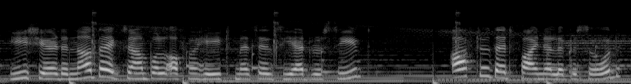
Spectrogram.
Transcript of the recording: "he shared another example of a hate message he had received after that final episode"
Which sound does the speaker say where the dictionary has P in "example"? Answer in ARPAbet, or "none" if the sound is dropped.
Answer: P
